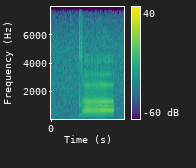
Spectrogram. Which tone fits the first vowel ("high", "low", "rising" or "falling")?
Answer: high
